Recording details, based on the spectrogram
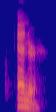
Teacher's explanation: we are not going to say the T if it is with an N and between some vowels. And we're going to actually take out some vowel sounds.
